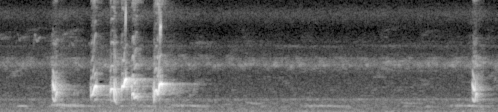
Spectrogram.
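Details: Caged red-whiskered bulbul kept as a decoy, giving a brisk phrase of chirpy, rolling whistles, then a lone note after a few seconds of quiet.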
